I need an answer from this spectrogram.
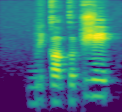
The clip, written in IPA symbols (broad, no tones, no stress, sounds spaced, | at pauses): b i k ɔ k ʊ k ʒ i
